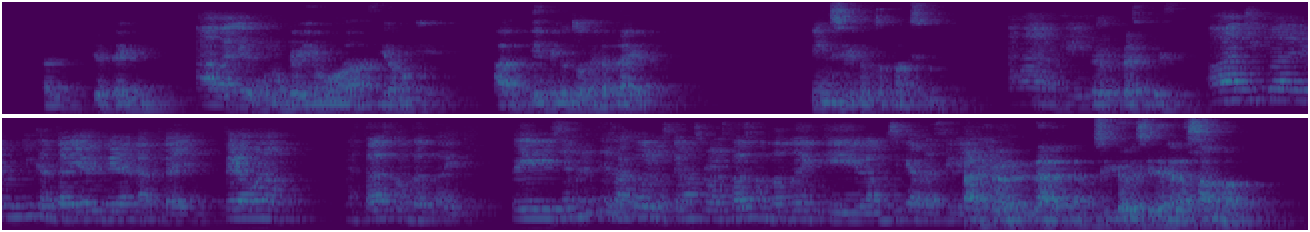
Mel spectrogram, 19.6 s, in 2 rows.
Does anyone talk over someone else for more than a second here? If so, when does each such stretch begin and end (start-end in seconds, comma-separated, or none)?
none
